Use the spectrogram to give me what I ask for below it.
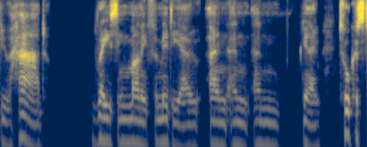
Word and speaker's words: Mydeo: It rhymes with video. It was Mydeo. It's my video.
